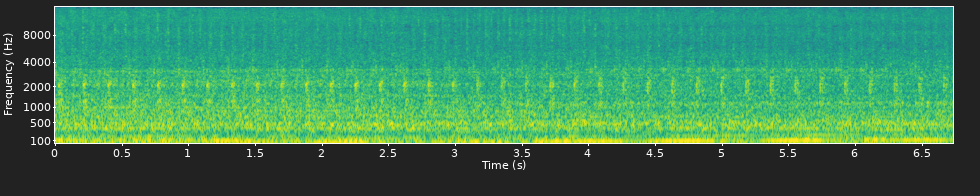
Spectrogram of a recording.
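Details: 2007 Honda CR-V 3 with K24Z1 engine, diesel-like knock present for a year, knock rate rising with throttle, cause undiagnosed despite valve adjustments: fast, regular sharp metallic tapping over the idle; engine knock.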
